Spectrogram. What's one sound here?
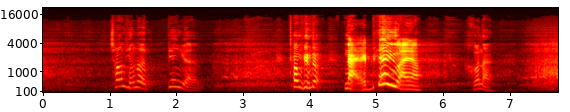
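A man speaks animatedly into a microphone, echoing through a large hall.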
